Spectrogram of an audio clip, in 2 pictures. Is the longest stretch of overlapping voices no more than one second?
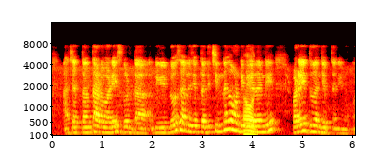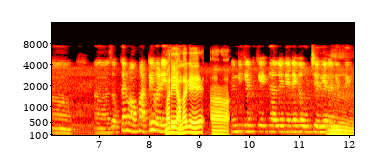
Yes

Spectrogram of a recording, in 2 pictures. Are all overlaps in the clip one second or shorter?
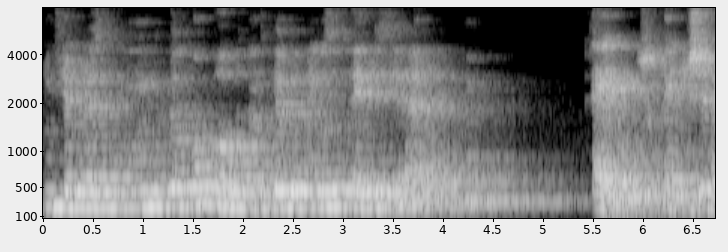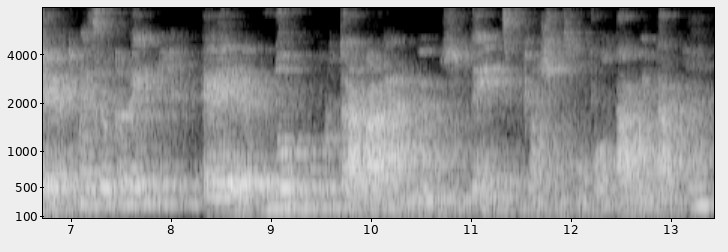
Yes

